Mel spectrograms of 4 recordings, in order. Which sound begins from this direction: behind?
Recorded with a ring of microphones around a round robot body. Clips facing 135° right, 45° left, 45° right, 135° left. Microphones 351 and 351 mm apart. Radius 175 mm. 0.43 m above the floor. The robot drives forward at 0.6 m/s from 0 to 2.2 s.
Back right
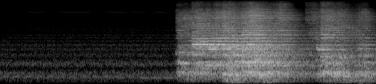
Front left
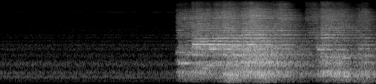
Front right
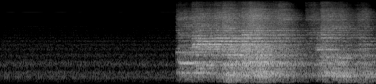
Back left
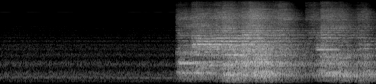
Dishes clattering, at 1.8 s.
